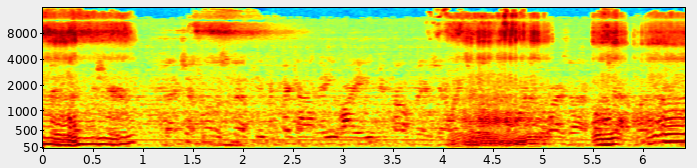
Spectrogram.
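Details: Rough, rattling snoring sounds repeating with each breath, with faint room noise; ordinary snoring.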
